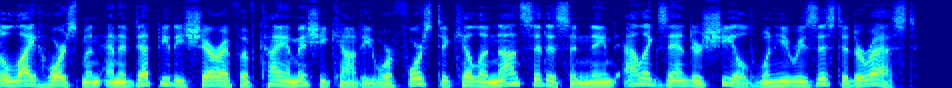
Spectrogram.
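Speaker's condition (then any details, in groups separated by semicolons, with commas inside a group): No condition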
